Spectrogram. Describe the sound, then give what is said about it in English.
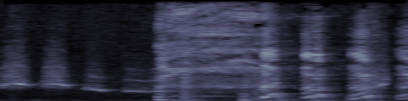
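A few short, breathy whistled notes through the teeth, rising and falling, then broken off by bursts of laughter from several people. “I was whistling with my teeth.”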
